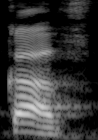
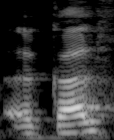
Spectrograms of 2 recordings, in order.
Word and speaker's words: calf: CALF, काफ, काफ mean बिछड़ा। CALF, काफ, काल्फ होता है बट द एक्चुअल pronunciation of this word is काफ।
